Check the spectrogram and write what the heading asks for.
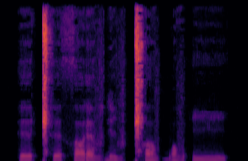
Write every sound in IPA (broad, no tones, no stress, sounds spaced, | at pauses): ɪ ǁʰ ɪ θ ʌ ɾ ɛ v ɗ i v ǁʰ ʌ v b ɔ v ʔ i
